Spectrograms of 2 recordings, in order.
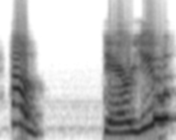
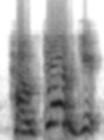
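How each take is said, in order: First: The voice rises at the end, like a question. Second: The voice falls at the end, like an exclamation.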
